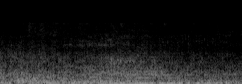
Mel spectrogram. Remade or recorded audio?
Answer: remade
